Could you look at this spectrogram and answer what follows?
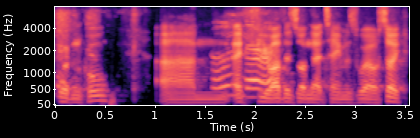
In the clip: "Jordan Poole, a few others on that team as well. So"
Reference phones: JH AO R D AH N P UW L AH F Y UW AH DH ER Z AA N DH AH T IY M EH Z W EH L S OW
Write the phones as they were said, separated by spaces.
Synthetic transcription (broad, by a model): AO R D N P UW L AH F Y UW AH DH ER Z N DH AH T IY M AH Z W EH L S OW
